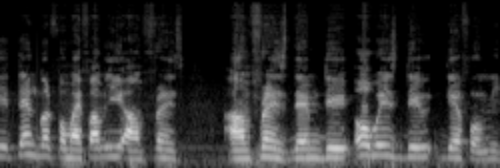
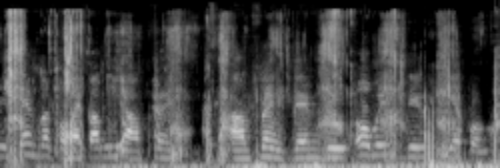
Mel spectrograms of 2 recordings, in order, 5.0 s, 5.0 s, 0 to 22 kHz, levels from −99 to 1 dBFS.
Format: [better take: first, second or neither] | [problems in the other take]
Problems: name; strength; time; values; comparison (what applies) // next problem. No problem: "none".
first | noise reduction (neural mask model Resemble Enhance denoiser)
